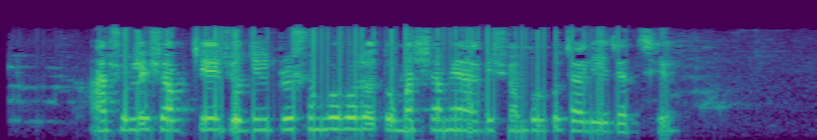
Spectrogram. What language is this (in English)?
Bangla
